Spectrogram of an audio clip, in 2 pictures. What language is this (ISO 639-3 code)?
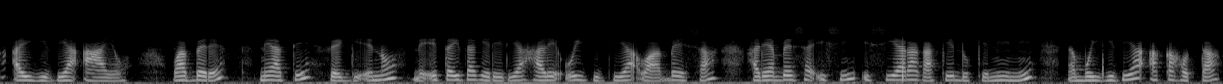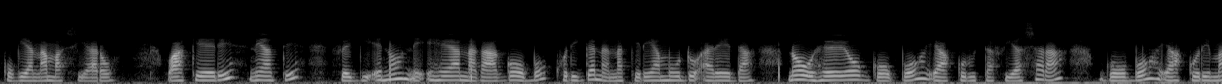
kik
